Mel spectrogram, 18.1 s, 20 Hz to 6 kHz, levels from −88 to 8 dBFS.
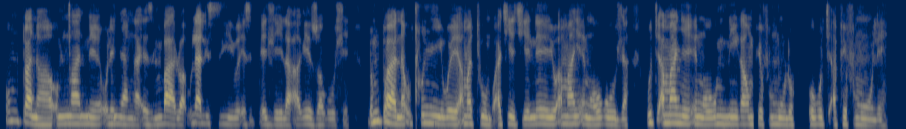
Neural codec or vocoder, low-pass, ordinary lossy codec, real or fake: codec, 16 kHz, 4 kbps, X-Codec, HuBERT features, trained on balanced general audio; 5.4 kHz; Opus, 64 kbps; fake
